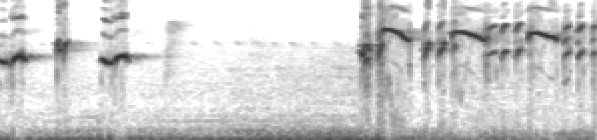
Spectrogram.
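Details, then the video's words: Orange-headed thrush phrases meant as a lure for singing birds: a few short high whistles, a brief gap, then a run of rising and falling slurred notes. "PANCINGAN BURUNG ANIS MERAH BIAR TELER DAN GACOR"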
